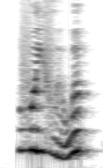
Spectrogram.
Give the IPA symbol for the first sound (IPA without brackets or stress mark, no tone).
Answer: v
